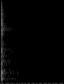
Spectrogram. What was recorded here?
switch being turned on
